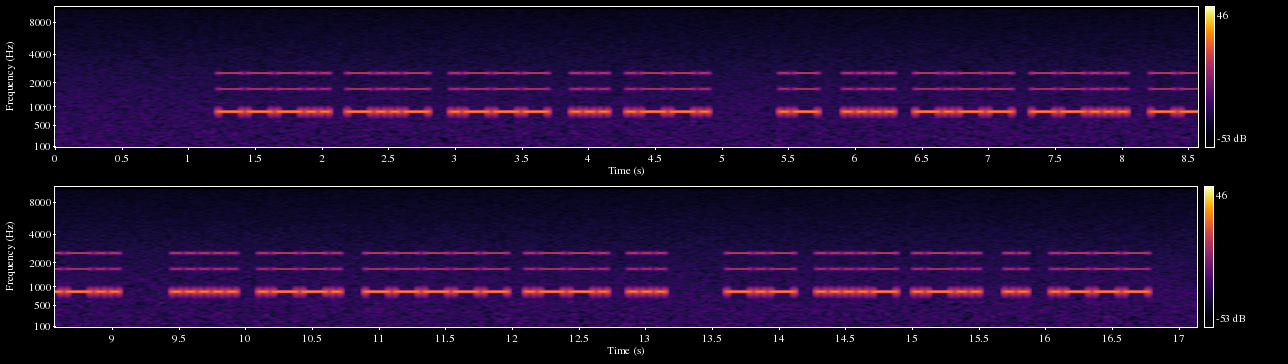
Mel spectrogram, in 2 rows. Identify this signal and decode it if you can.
Morse code, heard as a keyed tone, hand-sent with a paddle, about 23 wpm, 850 Hz. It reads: 8XJSP AHY78 5P0PS K4LIJ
